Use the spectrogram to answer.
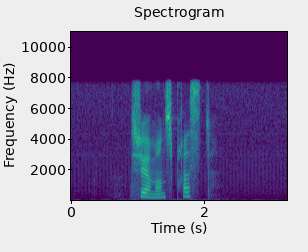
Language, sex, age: Norwegian, female, 23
